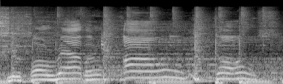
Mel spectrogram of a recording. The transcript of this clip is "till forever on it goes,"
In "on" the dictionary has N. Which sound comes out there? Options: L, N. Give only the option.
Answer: L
